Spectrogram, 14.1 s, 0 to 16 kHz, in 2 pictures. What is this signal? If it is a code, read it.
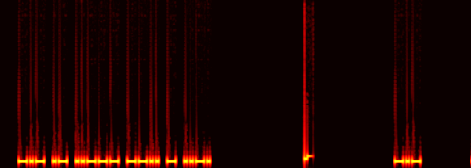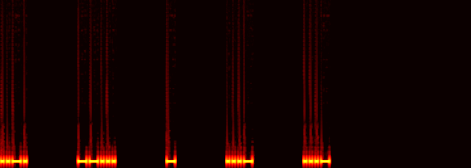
Morse code, heard as a keyed tone, about 28 wpm, spaced as for 14 wpm, 700 Hz. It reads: KA2ZTF KF7TVV
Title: USA Call Signs - 6 Characters - 6x Character Spacing - 28wpm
